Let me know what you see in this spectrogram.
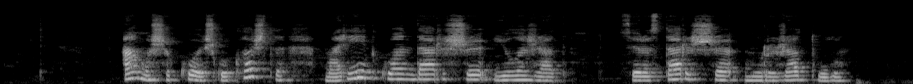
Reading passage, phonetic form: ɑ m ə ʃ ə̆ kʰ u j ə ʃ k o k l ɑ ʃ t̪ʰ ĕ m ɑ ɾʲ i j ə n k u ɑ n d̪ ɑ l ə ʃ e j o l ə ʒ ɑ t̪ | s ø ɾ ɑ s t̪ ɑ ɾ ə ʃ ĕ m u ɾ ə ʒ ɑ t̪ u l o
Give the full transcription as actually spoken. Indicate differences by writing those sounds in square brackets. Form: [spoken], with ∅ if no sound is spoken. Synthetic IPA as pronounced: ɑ m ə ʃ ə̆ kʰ [o] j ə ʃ k o k l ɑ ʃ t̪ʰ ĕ m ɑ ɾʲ i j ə n k u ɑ n d̪ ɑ [ɾ] ə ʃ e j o l [ɑ] ʒ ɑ t̪ | s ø ɾ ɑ s t̪ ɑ ɾ ə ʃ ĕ m u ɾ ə ʒ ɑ t̪ u l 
